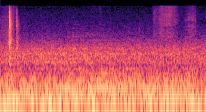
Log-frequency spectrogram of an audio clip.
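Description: Faint handling of RCA patch cables and plugs around a car amplifier: one sharp click just after the start and light rustling near the end, over a low steady hum.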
